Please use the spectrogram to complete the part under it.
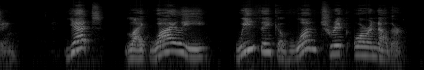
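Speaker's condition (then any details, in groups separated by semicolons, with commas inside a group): No condition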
